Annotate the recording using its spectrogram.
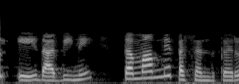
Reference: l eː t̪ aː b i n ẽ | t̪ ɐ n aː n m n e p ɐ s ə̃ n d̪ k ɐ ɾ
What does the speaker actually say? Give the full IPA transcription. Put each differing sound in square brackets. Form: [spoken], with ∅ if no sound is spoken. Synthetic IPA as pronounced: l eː [d̪] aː b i n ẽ | t̪ ɐ [m] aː [∅] m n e p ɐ s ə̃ n d̪ k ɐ ɾ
